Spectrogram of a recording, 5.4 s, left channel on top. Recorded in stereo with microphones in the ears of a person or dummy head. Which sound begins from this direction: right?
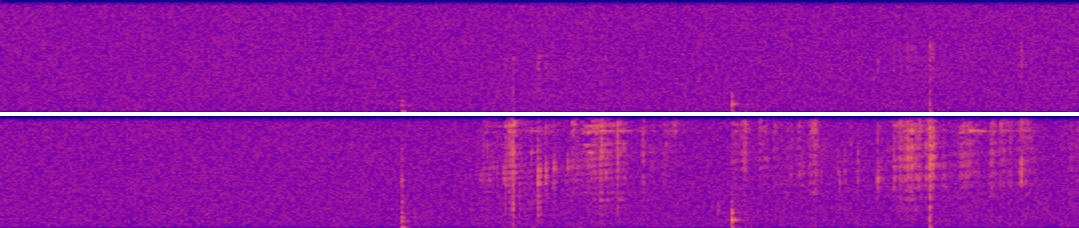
Keys jangling, at 2.0 s.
